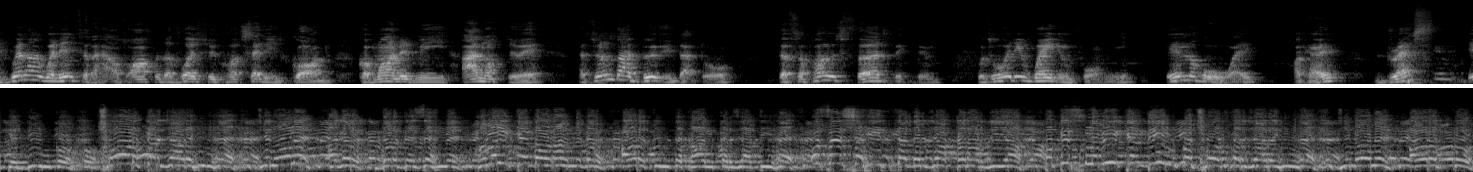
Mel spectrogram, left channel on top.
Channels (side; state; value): both; different; correlation 0.00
